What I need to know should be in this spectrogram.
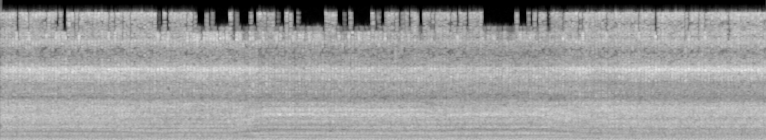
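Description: Small engine holding a steady, even buzz on choke with no misses or knocks as it warms up; it runs healthy.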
